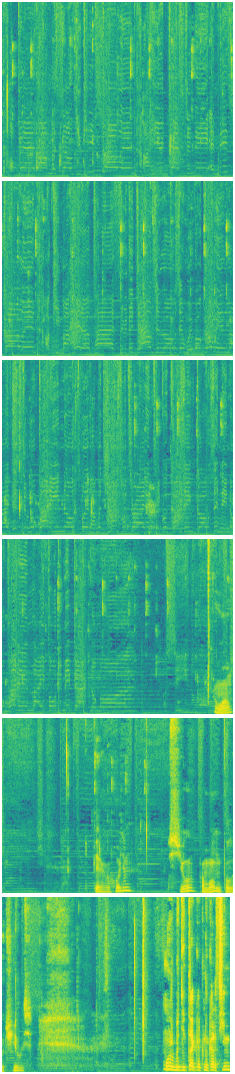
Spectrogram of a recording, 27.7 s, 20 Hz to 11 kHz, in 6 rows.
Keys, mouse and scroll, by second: 0.7 middle click, 1.5 ctrl+z, 1.6 ctrl+z, 2.2 click, 3.0 middle click, 3.5 click, 3.9 middle click, 4.3 click, 4.7 middle click, 5.1 click, 5.4-6.5 middle drag, 6.5-7.5 drag, 7.5 middle click, 8.3 click, 9.2-9.5 scroll down 1, 9.5 middle click, 9.9 scroll down 1, 10.3-11.3 scroll up 12, 10.8 middle click, 11.3-12.8 drag, 12.8 middle click, 13.4 click, 13.8 scroll down 2, 14.0 middle click, 14.3-14.6 scroll up 2, 14.6 click, 15.0 middle click, 15.5 click, 16.1 middle click, 16.4 click, 17.3 scroll down 2, 17.4 middle click, 17.7 scroll up 1, 18.0 middle click, 18.4-19.4 scroll down 1, 20.2-21.2 drag, 22.0-23.2 middle drag, 23.2 scroll up 3.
